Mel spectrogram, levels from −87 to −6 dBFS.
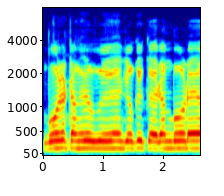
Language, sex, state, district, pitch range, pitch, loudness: Hindi, male, Maharashtra, Sindhudurg, 150-155 Hz, 150 Hz, -17 LUFS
